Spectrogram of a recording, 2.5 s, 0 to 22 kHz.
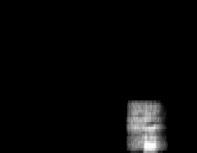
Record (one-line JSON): {"exhalation_length": "2.5 s", "exhalation_amplitude": 27939, "exhalation_signal_mean_std_ratio": 0.21, "survey_phase": "beta (2021-08-13 to 2022-03-07)", "age": "18-44", "gender": "Male", "wearing_mask": "No", "symptom_cough_any": true, "symptom_sore_throat": true, "symptom_onset": "4 days", "smoker_status": "Never smoked", "respiratory_condition_asthma": false, "respiratory_condition_other": false, "recruitment_source": "Test and Trace", "submission_delay": "1 day", "covid_test_result": "Positive", "covid_test_method": "RT-qPCR", "covid_ct_value": 29.9, "covid_ct_gene": "N gene", "covid_ct_mean": 30.0, "covid_viral_load": "150 copies/ml", "covid_viral_load_category": "Minimal viral load (< 10K copies/ml)"}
